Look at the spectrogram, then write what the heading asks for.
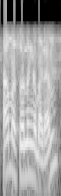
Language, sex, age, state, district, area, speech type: Tamil, male, 18-30, Tamil Nadu, Nagapattinam, rural, conversation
